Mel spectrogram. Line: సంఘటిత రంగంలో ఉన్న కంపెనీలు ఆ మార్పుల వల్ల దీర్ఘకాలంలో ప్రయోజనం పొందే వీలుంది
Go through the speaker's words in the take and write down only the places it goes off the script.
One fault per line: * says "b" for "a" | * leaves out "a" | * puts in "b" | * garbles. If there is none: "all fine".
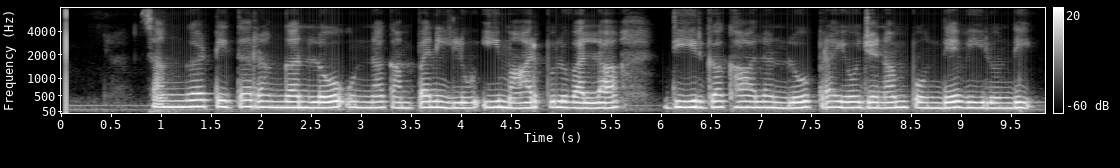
* says "ఈ" for "ఆ"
